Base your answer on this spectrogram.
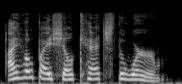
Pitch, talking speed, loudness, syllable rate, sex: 240 Hz, 230 wpm, -17 LUFS, 4.4 syllables/s, female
